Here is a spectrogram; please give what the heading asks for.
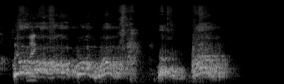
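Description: The speaker's own dog barks loudly: a long, drawn-out growling bark followed by two short, sharp barks in quick succession, then silence.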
